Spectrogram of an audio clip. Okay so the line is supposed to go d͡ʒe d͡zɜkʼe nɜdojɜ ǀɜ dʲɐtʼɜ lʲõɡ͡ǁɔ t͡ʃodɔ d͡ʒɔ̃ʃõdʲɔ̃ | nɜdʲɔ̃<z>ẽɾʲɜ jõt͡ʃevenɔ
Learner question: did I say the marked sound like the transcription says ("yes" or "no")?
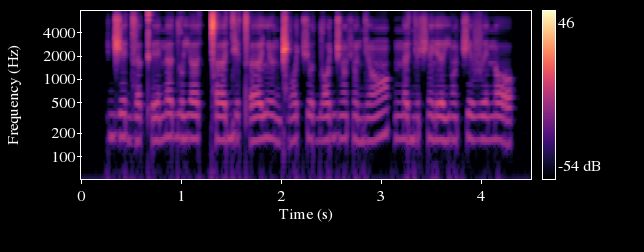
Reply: no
